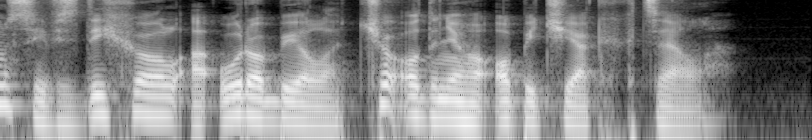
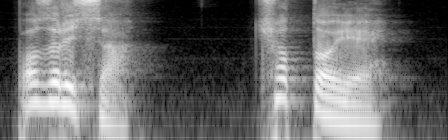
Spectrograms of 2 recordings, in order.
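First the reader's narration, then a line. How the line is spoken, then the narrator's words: Sudden exclamation. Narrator (Slovak): Fintor odrazu zvolal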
